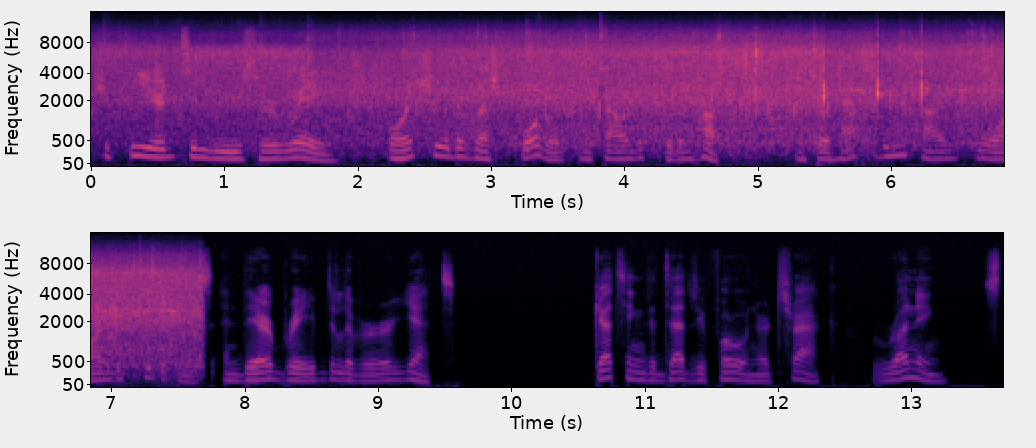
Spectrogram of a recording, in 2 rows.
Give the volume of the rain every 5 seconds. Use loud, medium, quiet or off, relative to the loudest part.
loud, loud, off.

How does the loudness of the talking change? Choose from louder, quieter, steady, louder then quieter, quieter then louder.
quieter.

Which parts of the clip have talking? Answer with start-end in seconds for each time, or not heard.
0.0-9.6, 10.6-13.6.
